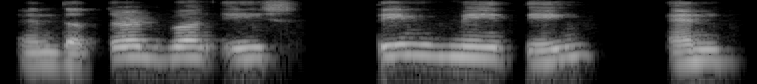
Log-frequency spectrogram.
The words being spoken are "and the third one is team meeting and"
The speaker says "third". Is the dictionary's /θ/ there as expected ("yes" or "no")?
no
